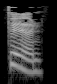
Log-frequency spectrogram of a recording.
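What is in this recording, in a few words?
"puisne", British English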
